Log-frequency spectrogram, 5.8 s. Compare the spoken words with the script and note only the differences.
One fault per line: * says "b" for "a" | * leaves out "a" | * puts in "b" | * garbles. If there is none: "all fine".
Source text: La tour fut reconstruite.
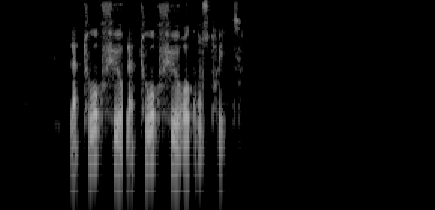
* puts in "la tour fut"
